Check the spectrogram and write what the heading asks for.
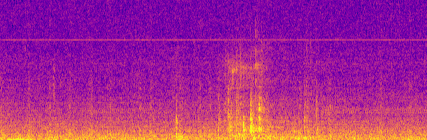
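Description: Quiet room tone with faint handling noise and a few light clicks as the opened power supply and the camera are moved about.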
